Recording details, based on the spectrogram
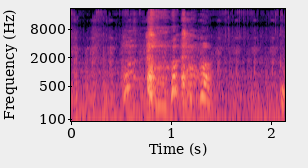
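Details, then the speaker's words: Cough from a habitual snorer while eating ketoprak; he coughs when woken: a short burst of three or four quick, harsh coughs in a quiet room. "ngorok mau makan lagi week ini dia pas lagi bangun batuk tuh kalau dibangun gak ngorok kan guys"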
